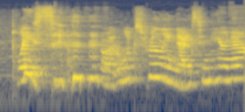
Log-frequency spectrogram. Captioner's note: giggles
